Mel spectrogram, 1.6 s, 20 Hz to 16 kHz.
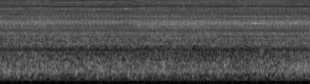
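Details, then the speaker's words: Ferranti MPT1089 mains/battery radio from around 1962–63, built-in mains power supply running with no load, about 16 V on the smoothing capacitor: steady low hum with buzzy edge as old loose transformer laminations rattle. "well the transformer works but my goodness don't the old laminations rattle i don't know if you can hear that"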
